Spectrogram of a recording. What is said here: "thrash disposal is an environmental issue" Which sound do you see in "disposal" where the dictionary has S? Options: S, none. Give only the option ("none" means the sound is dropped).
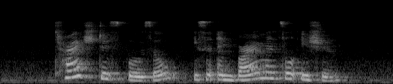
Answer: S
